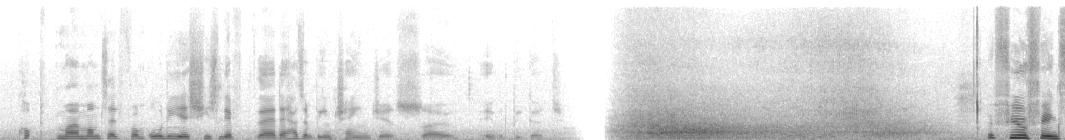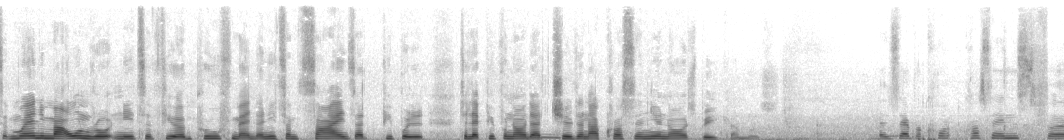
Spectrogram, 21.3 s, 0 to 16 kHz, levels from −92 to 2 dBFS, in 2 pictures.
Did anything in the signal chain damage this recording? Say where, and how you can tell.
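No, nothing in the signal chain damaged this audio that I can hear.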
